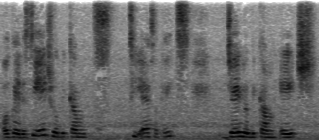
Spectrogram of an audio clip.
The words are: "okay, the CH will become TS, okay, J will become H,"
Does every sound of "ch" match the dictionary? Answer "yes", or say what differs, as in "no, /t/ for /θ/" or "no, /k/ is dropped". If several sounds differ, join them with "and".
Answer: yes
